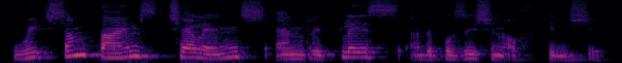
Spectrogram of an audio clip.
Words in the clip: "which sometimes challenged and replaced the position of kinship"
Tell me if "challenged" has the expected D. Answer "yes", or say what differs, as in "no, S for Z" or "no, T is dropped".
no, D is dropped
